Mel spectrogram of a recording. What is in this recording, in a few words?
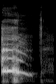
volunteer, emotes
